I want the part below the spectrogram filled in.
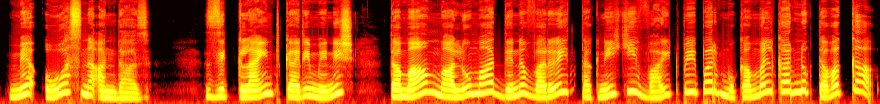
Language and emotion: Kashmiri, surprised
